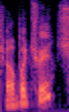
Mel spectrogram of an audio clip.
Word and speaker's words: arbitrage: I can never pronounce this. It's arbitrage? Arbitrage? – Arbitrage.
